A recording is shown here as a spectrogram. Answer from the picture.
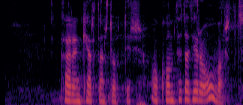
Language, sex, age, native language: Icelandic, female, 40-49, Icelandic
